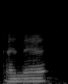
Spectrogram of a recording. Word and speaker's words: ana: Even though it's written alif, as in a hamza, noon, and it finishes with a alif, so you would think it's pronounced as ana with a long alif at the end, ana, but it's not pronounced ana, it's pronounced ana. Ana, as just a short ana and not ana.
